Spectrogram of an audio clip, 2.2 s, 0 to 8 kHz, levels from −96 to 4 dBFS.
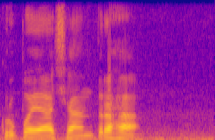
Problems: constant background noise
